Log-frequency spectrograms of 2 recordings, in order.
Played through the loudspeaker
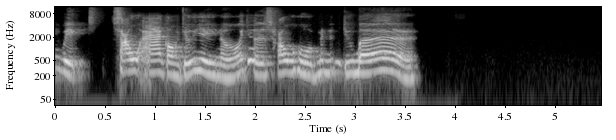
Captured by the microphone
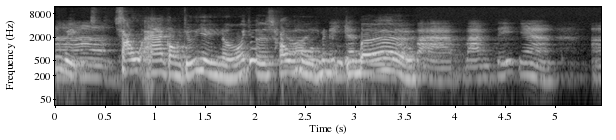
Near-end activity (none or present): present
